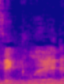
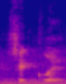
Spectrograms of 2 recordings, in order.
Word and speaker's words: cichlid: So that word is pronounced cichlid. Cichlid, but you hear it pronounced all kinds of ways, don't you? I get lots of interesting people trying to come up with their own pronunciation for it. So I hear chiclet a lot. I also hear chi-child, but the proper pronunciation for that is cichlid.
